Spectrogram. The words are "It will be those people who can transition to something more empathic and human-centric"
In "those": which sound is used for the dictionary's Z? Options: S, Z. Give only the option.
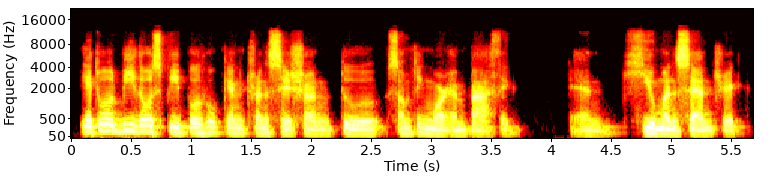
S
